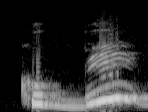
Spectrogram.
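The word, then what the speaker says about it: كبة: It's called kubbi. Kubbi, that's with a normal Ka. K, Kaf, normal letter Kaf. That's a different letter. That's the same letter but pronounced from the front of the, in the mouth. Ka, ku, kubbi, kubbi, and ku, qubba'a, qubba'a, ku, ku, yeah, ku and ku.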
